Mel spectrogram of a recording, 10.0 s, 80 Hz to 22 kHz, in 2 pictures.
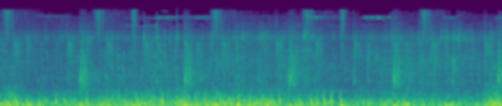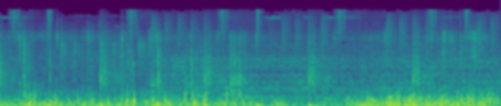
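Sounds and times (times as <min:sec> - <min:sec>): bike tyres rolling over dirt: 0:00.0 - 0:10.0
wind on microphone: 0:00.0 - 0:10.0.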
